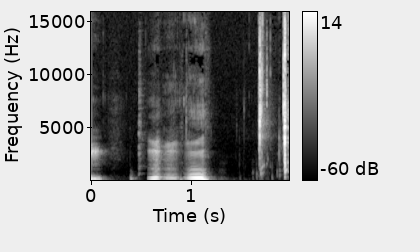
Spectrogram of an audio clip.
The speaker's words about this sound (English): I've got a coffee with me to help me through the news and all the information. Let's have a little sip.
